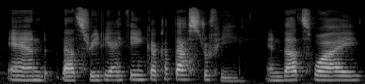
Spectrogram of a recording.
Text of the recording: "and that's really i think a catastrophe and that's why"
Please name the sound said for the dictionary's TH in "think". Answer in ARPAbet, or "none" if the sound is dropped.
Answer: TH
